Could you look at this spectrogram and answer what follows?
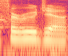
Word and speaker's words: Farrugia: ML Farugia.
